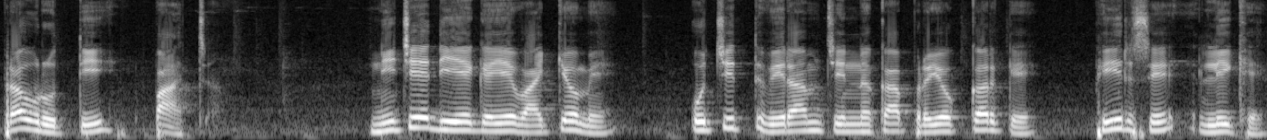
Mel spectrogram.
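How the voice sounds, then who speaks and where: A man's voice: fairly high pitch, takes it slowly. A male teacher going through a revision lesson, patiently reading each item and then repeating the answer.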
